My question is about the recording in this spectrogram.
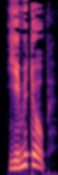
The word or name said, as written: hjemmedåb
